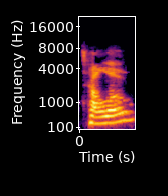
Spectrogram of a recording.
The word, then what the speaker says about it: Tello: It's Miss Tello. Oh, I'm sorry. That's I okay. keep putting an R in front of it.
